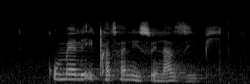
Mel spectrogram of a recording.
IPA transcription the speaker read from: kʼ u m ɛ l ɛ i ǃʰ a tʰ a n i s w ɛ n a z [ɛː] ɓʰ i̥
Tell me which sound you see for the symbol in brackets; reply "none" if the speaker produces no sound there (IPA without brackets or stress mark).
iː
